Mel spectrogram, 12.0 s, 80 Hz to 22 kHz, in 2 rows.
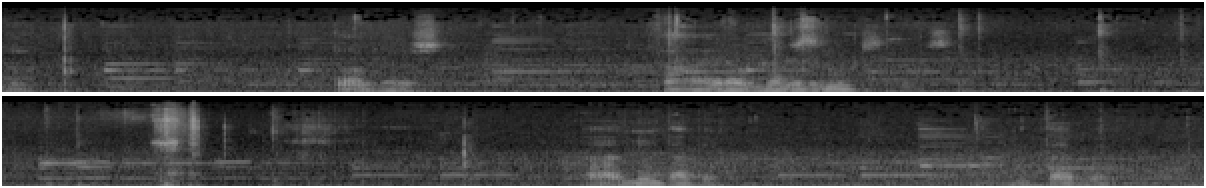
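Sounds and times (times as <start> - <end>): quiet tinkly background music: 0.0 - 12.0
computer keyboard keystrokes: 4.7 - 6.5.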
